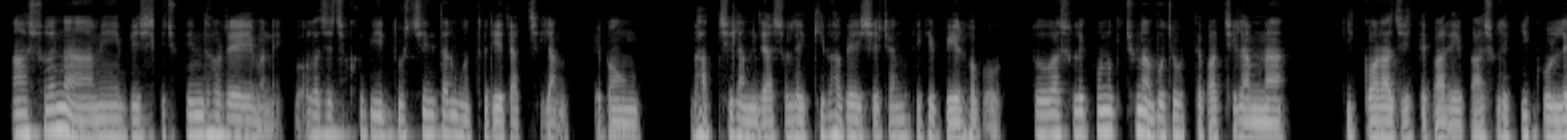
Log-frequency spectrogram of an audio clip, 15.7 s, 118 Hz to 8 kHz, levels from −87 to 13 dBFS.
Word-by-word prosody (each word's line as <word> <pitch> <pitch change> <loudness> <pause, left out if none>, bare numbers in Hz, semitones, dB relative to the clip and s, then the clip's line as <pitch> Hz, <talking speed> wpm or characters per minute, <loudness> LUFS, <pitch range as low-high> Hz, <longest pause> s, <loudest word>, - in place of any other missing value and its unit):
আসলে 135 +3 +2
না, - - +6 0.2
আমি 110 +1 +2 0.3
বেশ 110 0 0
কিছুদিন 125 +1 -3
ধরে 120 -1 +4 0.3
মানে - - -6 0.2
বলা 130 - -3
যাচ্ছে 125 0 -1
খুবই 130 -1 -2 0.2
দুশ্চিন্তার 125 +2 -1
মধ্য 110 -1 -3
দিয়ে 105 -1 +2
যাচ্ছিলাম 100 -2 -6 0.4
এবং 100 0 -1 0.8
ভাবছিলাম 120 -1 +1
যে 105 - 0
আসলে 110 0 0 0.2
কিভাবে 120 -2 +2 0.2
সেখান 115 -1 -2
থেকে 110 -1 -3
বের 105 0 +4
হব। 100 - -1 0.5
তো 130 - -2 0.2
আসলে 135 +2 -1
কোন 145 0 +4
কিছু - - -20
না - - +6
বুঝে 120 +1 +1
উঠতে 120 0 -4
পারছিলাম 105 0 0
না, 100 - +3 0.7
কি 115 - -4 0.2
করা 110 0 +5
যেতে 105 0 -2
পারে 100 0 +2
বা - - -8
আসলে 110 0 -3
কি 125 - 0 0.2
করলে 110 0 +5
115 Hz, 155 wpm, -26 LUFS, 110-125 Hz, 0.8 s, না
